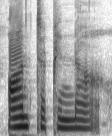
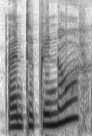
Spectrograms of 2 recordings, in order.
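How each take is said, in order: First: The first syllable sounds like 'on'. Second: The first syllable sounds like 'an'. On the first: The speaker calls it right. "It's not an, it is on" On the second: The speaker calls it wrong. "No. Again, it's incorrect pronunciation"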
